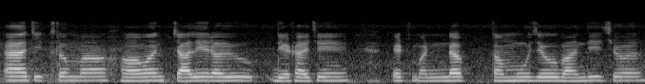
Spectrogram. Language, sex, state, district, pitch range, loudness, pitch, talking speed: Gujarati, male, Gujarat, Gandhinagar, 170-180 Hz, -19 LUFS, 175 Hz, 120 wpm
